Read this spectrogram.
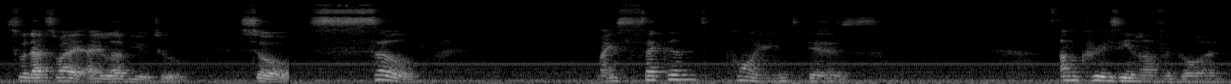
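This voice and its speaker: A woman's voice: animated, drawn-out words, pauses often. A woman from Trinidad and Tobago with a Trinidadian accent, talking casually to camera in a rambling way and often repeating herself. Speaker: vlogger. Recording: echoey room, mic at a distance, faint rumble.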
